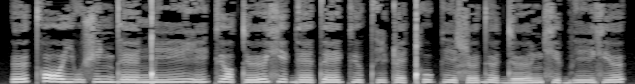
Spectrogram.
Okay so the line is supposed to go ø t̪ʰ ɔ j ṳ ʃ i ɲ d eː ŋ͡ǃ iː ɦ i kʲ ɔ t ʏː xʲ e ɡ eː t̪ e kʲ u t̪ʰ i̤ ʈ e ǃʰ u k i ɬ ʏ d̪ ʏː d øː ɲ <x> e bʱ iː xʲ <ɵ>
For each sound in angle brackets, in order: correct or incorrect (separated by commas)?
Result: incorrect, incorrect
